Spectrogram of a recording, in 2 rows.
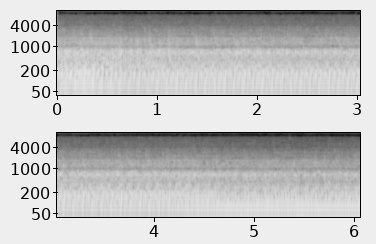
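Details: Gen 2 Coyote V8 in a donor Mustang, restarted with the driver's side of the engine jacked up after a broken driver's side motor mount let a pulley contact the sway bar mount; steady, even idle, smooth low rumble, no knocks, no smoke, healthy.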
